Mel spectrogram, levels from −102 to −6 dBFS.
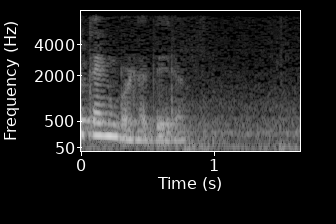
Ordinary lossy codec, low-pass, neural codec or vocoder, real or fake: none; 7.2 kHz; none; real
